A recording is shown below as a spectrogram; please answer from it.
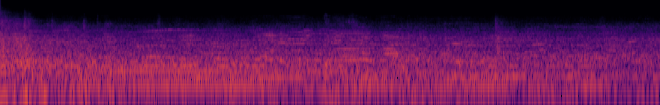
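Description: Wrestling entrance music with long held chords under crowd noise and shouting in the arena. A single sharp bang lands right at the start.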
